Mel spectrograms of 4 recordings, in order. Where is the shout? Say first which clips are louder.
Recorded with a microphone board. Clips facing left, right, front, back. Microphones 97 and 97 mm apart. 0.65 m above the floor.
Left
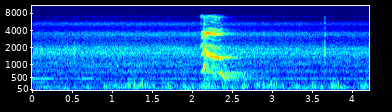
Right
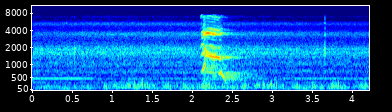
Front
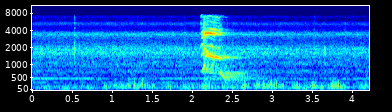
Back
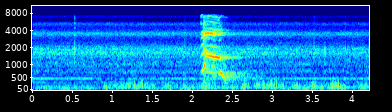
Right 1 dB, back 5 dB; 155° right, 0.8 m.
